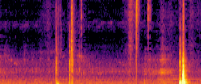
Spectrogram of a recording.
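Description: Quiet handling of cured resin coasters in silicone molds: a few light taps and clicks, then one sharp knock near the end as a coaster in its mold is set down on the table.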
